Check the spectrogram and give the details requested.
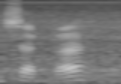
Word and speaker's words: Sedbergh: I think it's pronounced Sedbergh, but it's spelled funny. It's like got a B in it.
